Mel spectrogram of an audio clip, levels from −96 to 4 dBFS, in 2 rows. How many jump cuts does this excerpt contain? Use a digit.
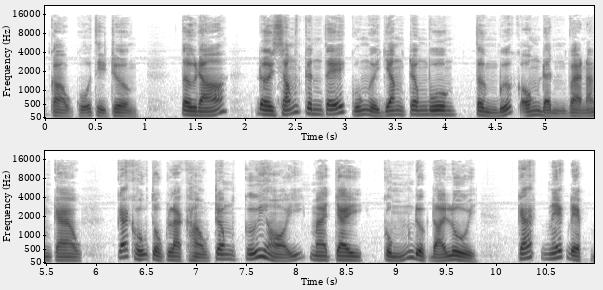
0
